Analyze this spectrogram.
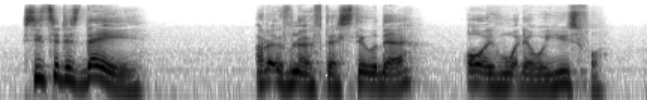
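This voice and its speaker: A man is speaking. His pace is fairly quick. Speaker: stage actor. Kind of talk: storytelling monologue. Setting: theatre stage.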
